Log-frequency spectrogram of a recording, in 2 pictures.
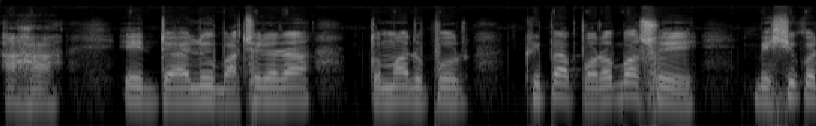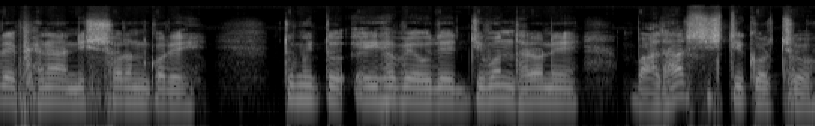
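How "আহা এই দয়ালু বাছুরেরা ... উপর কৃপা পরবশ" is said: ordinary delivery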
